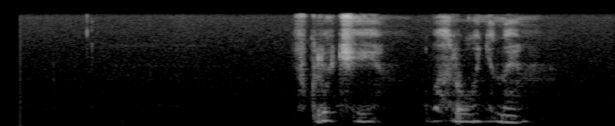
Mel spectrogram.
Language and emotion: Russian, sad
